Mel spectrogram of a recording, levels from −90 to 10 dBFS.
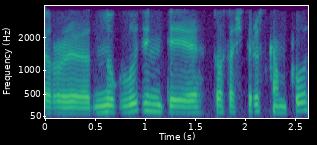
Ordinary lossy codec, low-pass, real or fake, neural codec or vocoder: AAC, 32 kbps; 3.6 kHz; real; none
